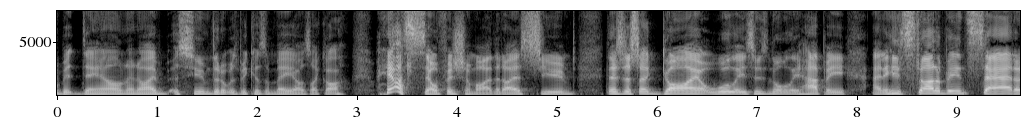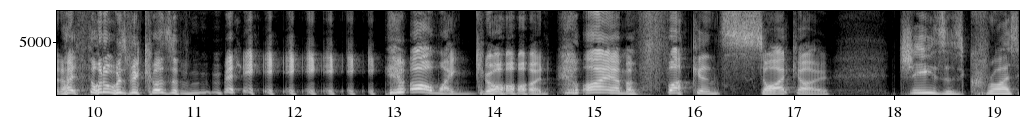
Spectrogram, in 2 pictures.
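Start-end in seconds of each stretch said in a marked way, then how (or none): 2.7-17.3 hammed-up horror at yourself, stretching the last words; laughing, over-the-top self-disgust; mock self-reproach. Mock horror at own self-centredness. 18.0-19.2 loud, drawn-out exclamation; hammed-up disgust at yourself; mock exasperation. Mock horror at own self-centredness.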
